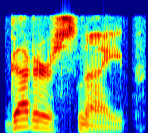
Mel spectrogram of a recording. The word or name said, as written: guttersnipe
